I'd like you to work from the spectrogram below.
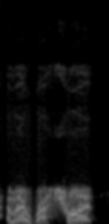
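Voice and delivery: a mock-furious am I a restaurant; outraged disbelief. Outraged at houseguest's request.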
